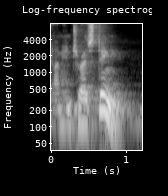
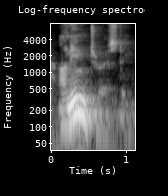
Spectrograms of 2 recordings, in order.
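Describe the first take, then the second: First: The stress falls away from the syllable 'in'. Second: The stress falls on the syllable 'in'. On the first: The speaker calls it wrong. "we don't say uninteresting" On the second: The speaker calls it right. "the stressed syllable is in"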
